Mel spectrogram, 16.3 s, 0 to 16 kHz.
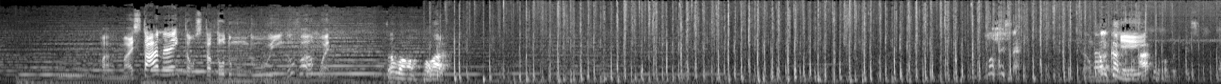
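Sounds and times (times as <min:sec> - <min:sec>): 
speech: 0:01.4 - 0:04.6, 0:05.2 - 0:06.1, 0:14.8 - 0:15.6
horse hooves clip-clopping on a hard path: 0:05.6 - 0:16.2.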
